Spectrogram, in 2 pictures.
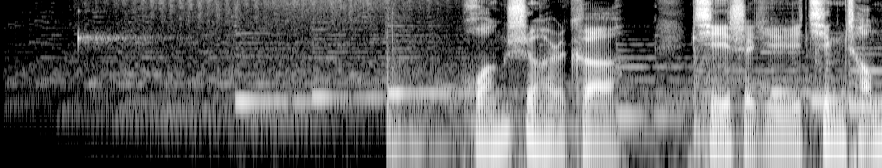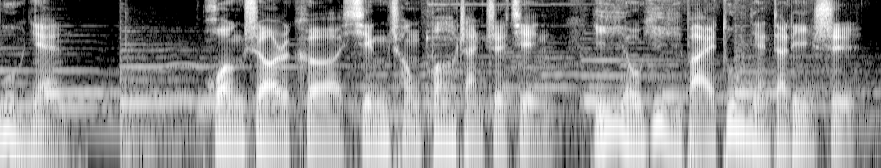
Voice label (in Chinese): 男, 纪录片, 医药; 黄氏医药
